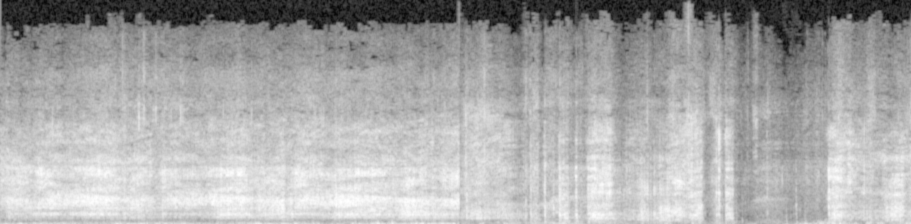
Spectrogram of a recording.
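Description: Wind buffeting the microphone with a steady low rumble and hiss. About three and a half seconds in it gives way to irregular crunching of boots in crusted snow.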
